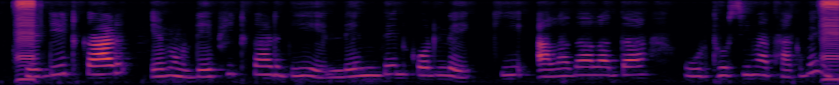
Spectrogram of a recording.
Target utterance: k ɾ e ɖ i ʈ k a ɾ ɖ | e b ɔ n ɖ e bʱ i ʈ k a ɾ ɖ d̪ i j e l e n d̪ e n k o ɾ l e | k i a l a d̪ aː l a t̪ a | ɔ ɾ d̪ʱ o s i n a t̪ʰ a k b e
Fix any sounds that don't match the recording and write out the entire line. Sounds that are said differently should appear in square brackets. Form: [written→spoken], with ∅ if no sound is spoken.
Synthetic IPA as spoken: k ɾ e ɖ i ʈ k a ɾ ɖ | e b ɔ [n→ŋ] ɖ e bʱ i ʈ k a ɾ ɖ d̪ i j e l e n d̪ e n k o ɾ l e | k i a l a d̪ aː l a [t̪→d̪] a | [ɔ→u] ɾ d̪ʱ o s i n a t̪ʰ a k b e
